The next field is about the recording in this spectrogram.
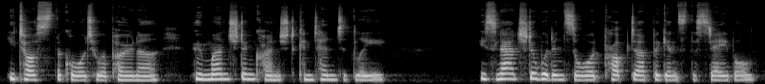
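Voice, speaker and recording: A woman reading scripted fiction as an expressive storyteller, with a medium-pitched voice. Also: normal speed, vocal fry. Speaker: narrator. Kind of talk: scripted fan fiction narration.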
